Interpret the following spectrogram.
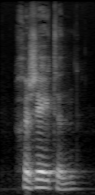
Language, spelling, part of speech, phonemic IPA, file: Dutch, gezeten, verb, /ɣəˈzetə(n)/, Nl-gezeten.ogg
- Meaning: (verb) past participle of zitten; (adjective) sedentary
